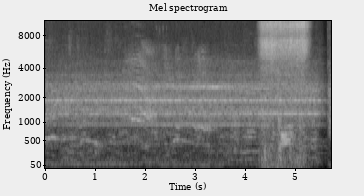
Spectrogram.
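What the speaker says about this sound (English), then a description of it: "This train is coming into our industrial area in Klamath Falls Yards." A model train on a museum layout rumbles steadily along the track into a rail yard scene with a hissing, whistling tone, ending in a brief burst of brighter noise before stopping.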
